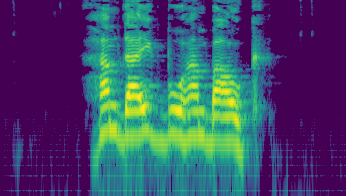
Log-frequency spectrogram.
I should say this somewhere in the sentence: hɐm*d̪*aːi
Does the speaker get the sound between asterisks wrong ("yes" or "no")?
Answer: no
